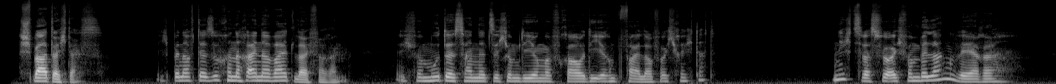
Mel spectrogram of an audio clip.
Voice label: Hoerspiele; Erwachen; Regwin; Blubb

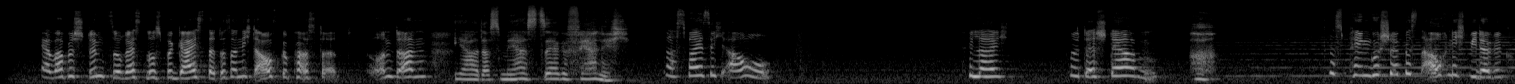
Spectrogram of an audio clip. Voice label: Synchron Kind besorgt

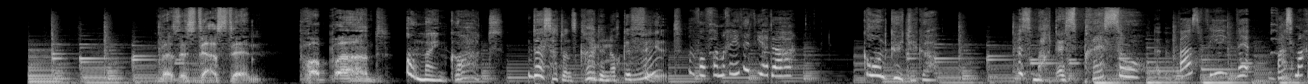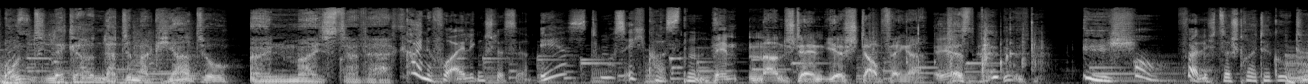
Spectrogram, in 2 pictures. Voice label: TV und Funkspots diverse

